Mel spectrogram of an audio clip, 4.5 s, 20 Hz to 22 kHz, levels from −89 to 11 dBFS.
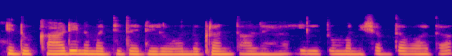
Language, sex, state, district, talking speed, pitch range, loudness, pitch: Kannada, female, Karnataka, Dakshina Kannada, 105 wpm, 190-205 Hz, -18 LUFS, 195 Hz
